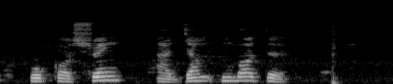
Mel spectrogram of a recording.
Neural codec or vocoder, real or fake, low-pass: none; real; 7.2 kHz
